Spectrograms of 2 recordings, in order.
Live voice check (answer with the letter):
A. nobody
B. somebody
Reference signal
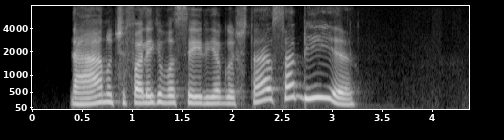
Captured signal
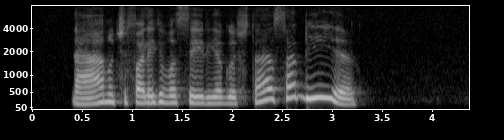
A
